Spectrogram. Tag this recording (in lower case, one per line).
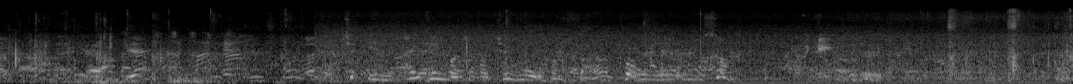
speech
